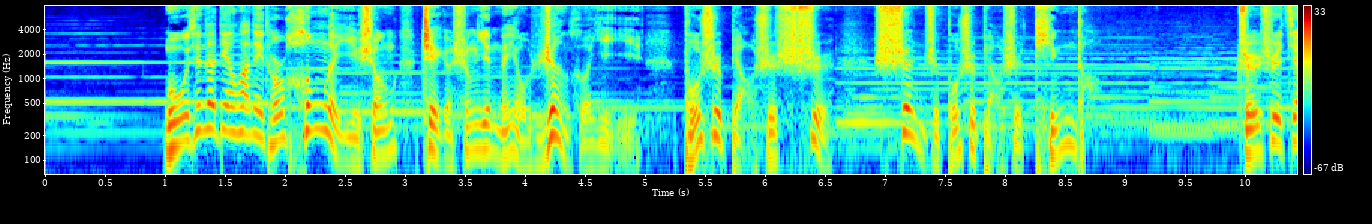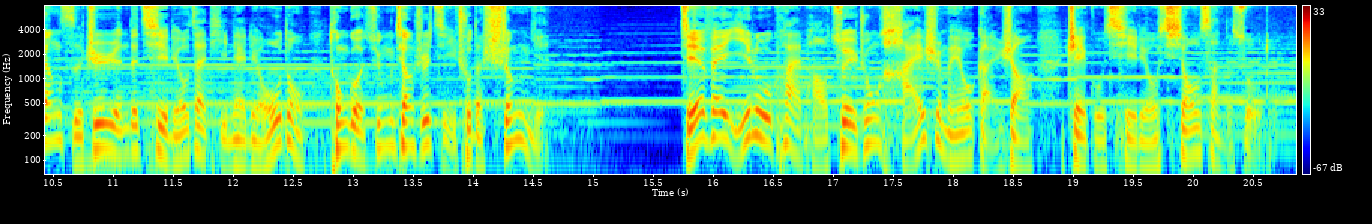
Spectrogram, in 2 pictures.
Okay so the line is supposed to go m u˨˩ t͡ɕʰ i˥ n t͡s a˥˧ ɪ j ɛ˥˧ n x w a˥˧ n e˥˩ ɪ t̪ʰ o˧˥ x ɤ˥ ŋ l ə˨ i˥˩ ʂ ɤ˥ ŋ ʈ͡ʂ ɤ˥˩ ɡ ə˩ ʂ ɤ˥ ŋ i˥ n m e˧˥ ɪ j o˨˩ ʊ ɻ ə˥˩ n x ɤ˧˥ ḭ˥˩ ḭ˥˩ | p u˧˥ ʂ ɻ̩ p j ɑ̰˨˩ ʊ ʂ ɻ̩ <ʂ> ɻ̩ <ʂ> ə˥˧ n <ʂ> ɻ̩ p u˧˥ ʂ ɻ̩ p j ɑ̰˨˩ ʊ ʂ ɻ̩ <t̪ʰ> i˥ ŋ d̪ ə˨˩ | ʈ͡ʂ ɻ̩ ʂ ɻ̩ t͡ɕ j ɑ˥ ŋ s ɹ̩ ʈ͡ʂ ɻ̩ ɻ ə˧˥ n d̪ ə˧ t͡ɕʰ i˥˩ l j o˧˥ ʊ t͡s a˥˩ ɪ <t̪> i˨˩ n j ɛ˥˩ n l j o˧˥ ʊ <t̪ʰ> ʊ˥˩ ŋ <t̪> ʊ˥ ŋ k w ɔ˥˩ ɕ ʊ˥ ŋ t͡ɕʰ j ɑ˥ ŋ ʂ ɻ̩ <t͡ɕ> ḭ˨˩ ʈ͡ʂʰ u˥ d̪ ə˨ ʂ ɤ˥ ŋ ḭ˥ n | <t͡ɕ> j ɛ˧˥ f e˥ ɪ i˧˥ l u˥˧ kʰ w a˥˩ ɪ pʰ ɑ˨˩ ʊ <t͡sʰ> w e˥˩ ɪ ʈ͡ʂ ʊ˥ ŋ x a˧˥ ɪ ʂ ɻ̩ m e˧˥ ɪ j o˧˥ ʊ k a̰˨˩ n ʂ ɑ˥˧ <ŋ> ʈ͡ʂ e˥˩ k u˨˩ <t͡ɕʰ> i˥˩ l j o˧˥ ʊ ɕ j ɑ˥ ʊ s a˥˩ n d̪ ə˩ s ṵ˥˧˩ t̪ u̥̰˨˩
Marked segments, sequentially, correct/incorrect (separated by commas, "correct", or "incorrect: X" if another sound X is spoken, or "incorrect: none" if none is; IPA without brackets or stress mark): correct, correct, incorrect: ʈ͡ʂ, correct, incorrect: t̪ʰ, incorrect: t̪, incorrect: t̪ʰ, correct, correct, incorrect: t͡s, correct, correct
